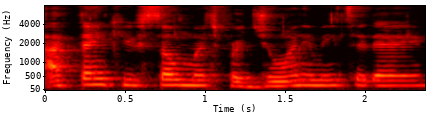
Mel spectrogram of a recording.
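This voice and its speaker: Speaking with a Southern US accent, a woman has a fairly low pitch and a moderate pace. The recording is very clean with a silent background. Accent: Southern US twang. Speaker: podcast host and author. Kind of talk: motivational talk show monologue.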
